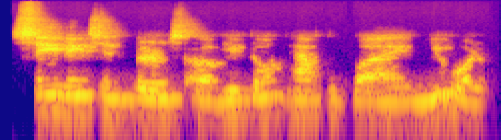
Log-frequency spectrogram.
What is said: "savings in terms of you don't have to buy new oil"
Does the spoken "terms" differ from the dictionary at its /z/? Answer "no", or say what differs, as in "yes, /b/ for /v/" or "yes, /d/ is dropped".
yes, /s/ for /z/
